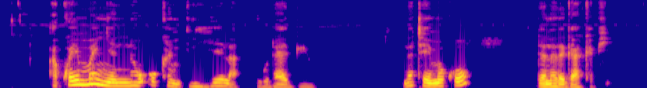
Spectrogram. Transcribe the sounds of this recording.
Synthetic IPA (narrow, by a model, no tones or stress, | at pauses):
ʔakʷɔjmaɲːanːawʔɔkʰaniniɦɛːla | ɡudaːbiju | natʰɛjmakʰɔ | d̥anaɾɛɡaːkʰapʰi̥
